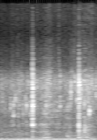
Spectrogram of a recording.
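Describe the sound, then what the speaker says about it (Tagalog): Chicken feet adobo being stirred in a sautéing pan, a steady frying sizzle with two sharp scrapes of the utensil against the pan, close and alone. "mekos-mekos lang natin guys"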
